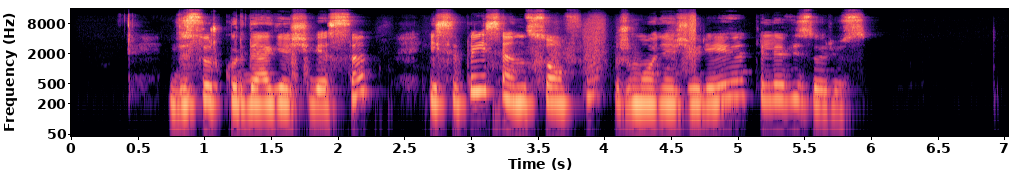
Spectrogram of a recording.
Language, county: Lithuanian, Vilnius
